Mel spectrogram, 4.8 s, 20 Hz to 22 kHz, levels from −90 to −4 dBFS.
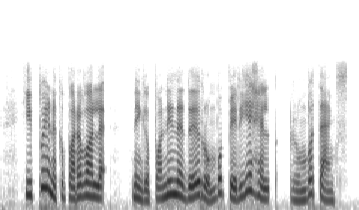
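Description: No faults can be heard in this wideband-coded speech.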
